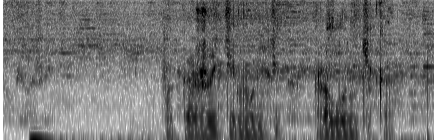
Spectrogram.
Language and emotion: Russian, neutral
